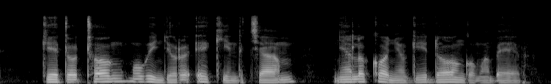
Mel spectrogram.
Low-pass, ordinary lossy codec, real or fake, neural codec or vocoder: 9.9 kHz; none; fake; vocoder, 22.05 kHz, 80 mel bands, WaveNeXt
